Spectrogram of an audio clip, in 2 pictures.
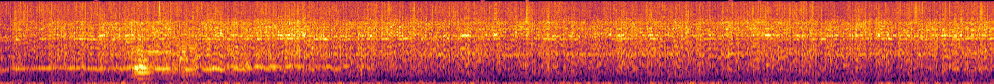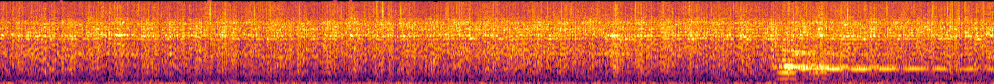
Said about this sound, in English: Inasmuch as the rate of these beats is very high, they obviously represent blade frequency and not RPM. Notice also the characteristic hum or whine of the modern sub.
